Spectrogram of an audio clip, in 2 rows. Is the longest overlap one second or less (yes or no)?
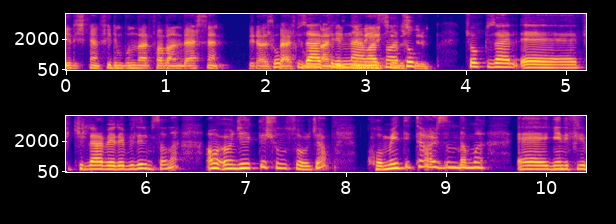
no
